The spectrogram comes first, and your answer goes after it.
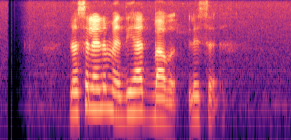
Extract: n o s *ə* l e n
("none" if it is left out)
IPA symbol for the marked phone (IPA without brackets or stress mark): ə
